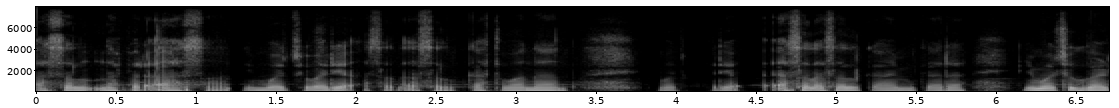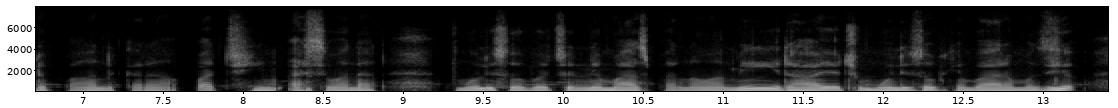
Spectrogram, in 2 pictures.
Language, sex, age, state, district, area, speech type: Kashmiri, male, 45-60, Jammu and Kashmir, Budgam, urban, spontaneous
